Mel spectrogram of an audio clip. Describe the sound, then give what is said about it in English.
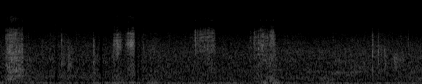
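Paper programs being torn by an audience during a church service: a few short, quiet rasping rips scattered over a soft background hush. “take your program and let's tear that now so we do all the tearing at one time and there won't be the noise later in the service.”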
